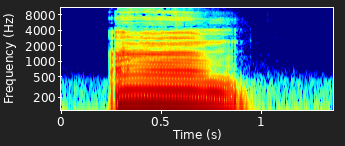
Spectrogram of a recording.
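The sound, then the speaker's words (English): A single loud vocalized yawn, a sustained voiced exhale lasting under a second with a steady tone, then quiet. “Oh, sorry. That's okay. To yawn.”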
